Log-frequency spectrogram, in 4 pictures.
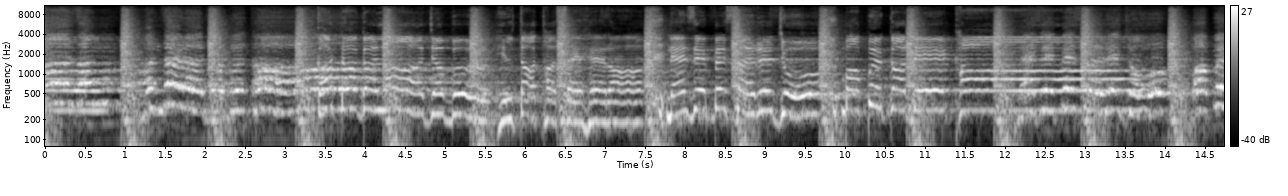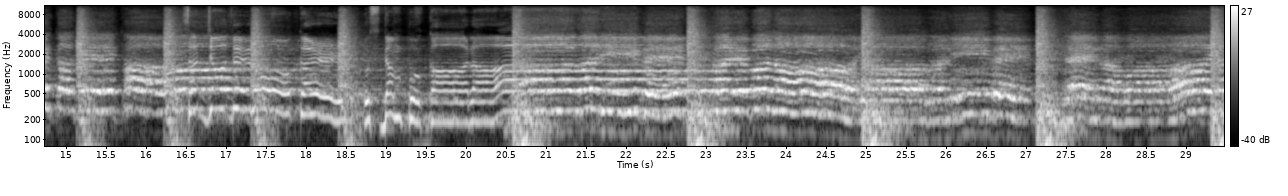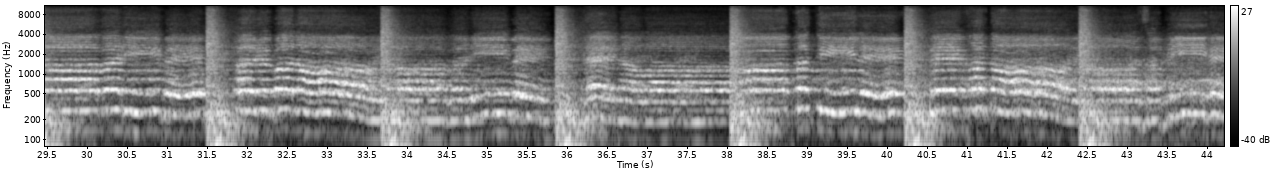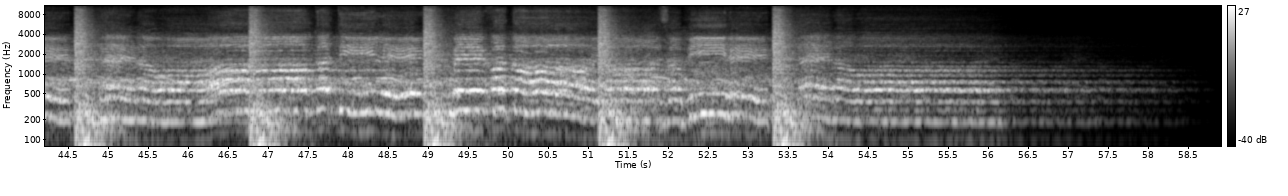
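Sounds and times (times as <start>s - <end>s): voices chanting mournful refrain: 0.0s - 6.8s, 7.4s - 58.4s
rhythmic thuds: 0.0s - 9.0s, 9.7s - 19.1s, 20.5s - 26.4s, 27.1s - 28.0s, 29.2s - 30.4s, 31.4s - 32.4s, 33.6s - 34.7s, 35.8s - 36.7s, 38.0s - 39.0s, 40.2s - 41.1s, 42.3s - 45.5s, 46.5s - 47.9s, 48.9s - 54.2s.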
